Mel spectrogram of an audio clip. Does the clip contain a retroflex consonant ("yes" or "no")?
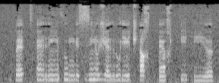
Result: no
